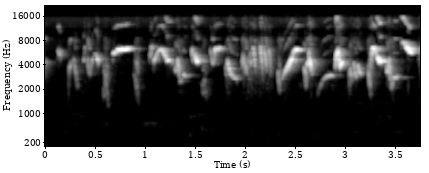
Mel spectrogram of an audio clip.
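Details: Singing canary in a training recording with blackthroat and sanger style phrases, delivering a quick jumble of sharp whistled chirps, slurred notes and short buzzy bursts with varied pitch and a clean background.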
